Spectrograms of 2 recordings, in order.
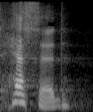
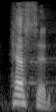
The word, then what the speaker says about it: chesed: In the Old Testament, the word in the Hebrew is hesed, it's spelled C-H-E-S-E-D, hesed.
